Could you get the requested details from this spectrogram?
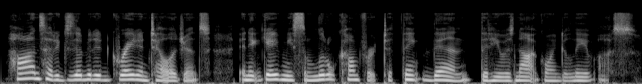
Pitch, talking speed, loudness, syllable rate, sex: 200 Hz, 215 wpm, -17 LUFS, 5.5 syllables/s, female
